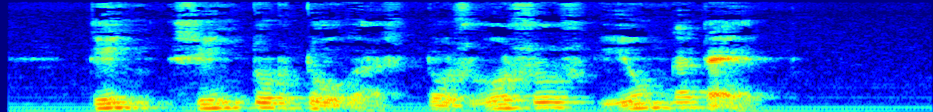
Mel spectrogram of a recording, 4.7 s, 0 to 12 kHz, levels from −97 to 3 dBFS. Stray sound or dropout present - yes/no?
no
